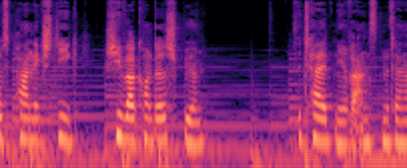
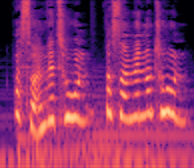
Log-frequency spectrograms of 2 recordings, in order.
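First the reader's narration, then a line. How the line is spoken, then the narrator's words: Whimpering. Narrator (German): wimmerte Grio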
